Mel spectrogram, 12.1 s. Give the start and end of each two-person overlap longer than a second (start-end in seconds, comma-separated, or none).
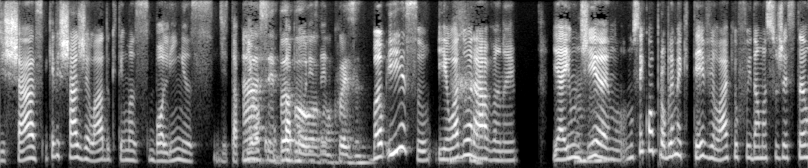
3.6-5.0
